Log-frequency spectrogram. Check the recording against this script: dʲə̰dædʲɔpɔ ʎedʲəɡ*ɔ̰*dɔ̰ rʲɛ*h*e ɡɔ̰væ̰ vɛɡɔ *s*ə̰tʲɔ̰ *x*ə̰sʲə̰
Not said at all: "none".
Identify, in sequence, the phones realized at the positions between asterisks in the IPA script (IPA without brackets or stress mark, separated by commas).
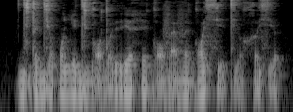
ɔ̰, h, sʲ, x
